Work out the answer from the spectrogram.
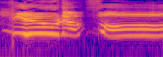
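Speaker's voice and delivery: slow, choked-up beautiful; tearful, moved. Acted. Fish moved to tears by the kid's book, choking up. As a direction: overcome with emotion, drawn out.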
